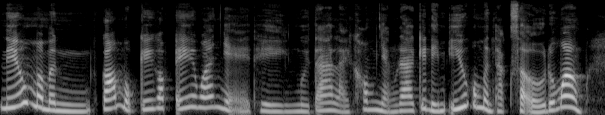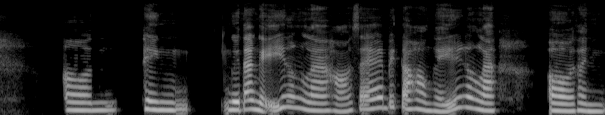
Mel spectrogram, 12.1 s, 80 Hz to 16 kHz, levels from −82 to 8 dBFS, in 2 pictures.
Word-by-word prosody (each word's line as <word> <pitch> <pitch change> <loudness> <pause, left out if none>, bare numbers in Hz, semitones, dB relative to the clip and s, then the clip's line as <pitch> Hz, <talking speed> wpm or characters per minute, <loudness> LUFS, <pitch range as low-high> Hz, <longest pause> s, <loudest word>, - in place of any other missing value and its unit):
nếu 340 +10 +4
mà 335 - +7
mình 215 -6 +1
có 285 +2 +6
một 380 - -2
cái 275 +1 -1
góp 305 0 -1
ý 325 +4 0
quá 330 0 +2
nhẹ 300 -7 -3
thì 205 -3 -4
người 200 -1 -6
ta 235 +4 -1
lại 200 -5 -5
không 260 +6 -4
nhận 195 -4 -3
ra 225 +1 +1
cái 290 - -2
điểm 220 -4 0
yếu 310 +6 +3
của 365 - 0
mình 275 -8 +2
thật 205 -1 -7
sự, 185 +1 +2
đúng 240 +4 +2
hông? 340 -7 +10 0.9
Ờ, 240 -1 -1 0.5
thì 265 -3 +1 0.6
người 255 -1 +2
ta 270 +2 +1
nghĩ 265 +6 -1
rằng 335 -3 -4
là 230 -3 -1
họ 215 -1 -5
sẽ 295 +6 -2
biết - - -8
đâu - - 0
họ 270 -2 -2
nghĩ 225 +9 -3
rằng 320 -3 -2
là, 230 -2 +1 0.5
ờ, 225 -2 +2
thành 210 -3 -3
245 Hz, 215 wpm, -23 LUFS, 215-300 Hz, 0.9 s, hông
